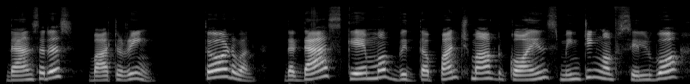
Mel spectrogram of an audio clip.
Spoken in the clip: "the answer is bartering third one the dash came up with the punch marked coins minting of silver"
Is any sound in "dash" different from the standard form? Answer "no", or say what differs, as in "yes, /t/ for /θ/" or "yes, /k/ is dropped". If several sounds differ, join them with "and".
yes, /s/ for /ʃ/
